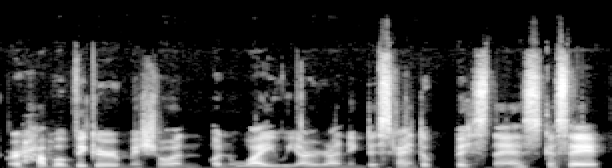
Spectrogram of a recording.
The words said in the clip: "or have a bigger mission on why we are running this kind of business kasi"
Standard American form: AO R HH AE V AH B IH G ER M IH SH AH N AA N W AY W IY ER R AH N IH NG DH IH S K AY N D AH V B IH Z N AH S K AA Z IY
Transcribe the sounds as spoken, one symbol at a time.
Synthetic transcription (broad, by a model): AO R HH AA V AH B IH G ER M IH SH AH N AA N W AY W IY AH R AH N IH NG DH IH S K AY N D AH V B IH S N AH S K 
